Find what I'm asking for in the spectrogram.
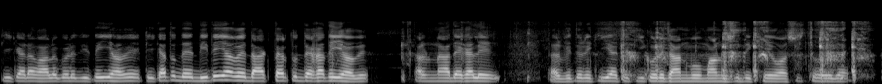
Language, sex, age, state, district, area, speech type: Bengali, male, 18-30, West Bengal, Uttar Dinajpur, urban, spontaneous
